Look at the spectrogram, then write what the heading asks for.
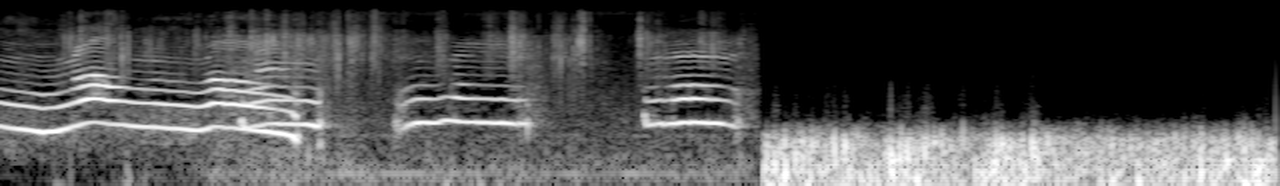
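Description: A cat gives several drawn-out, wavering meows over about five seconds, some rising then falling, before a steady low rumbling noise takes over.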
